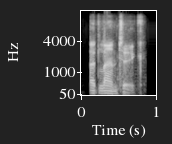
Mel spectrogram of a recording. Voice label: "Atlantic", British

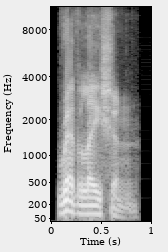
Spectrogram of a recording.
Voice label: "revelation", British

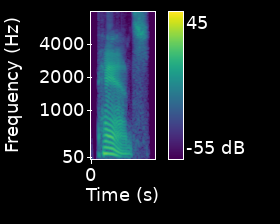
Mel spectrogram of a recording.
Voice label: "pants", American

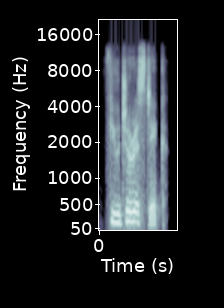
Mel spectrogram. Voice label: "futuristic", Indian

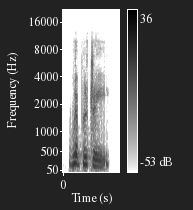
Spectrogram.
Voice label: "whippletree", Indian

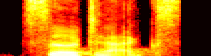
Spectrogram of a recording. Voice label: "surtax", Indian

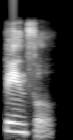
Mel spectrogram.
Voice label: "painful", Indian; Dictionary

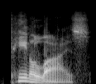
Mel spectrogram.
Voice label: "penalize", American

